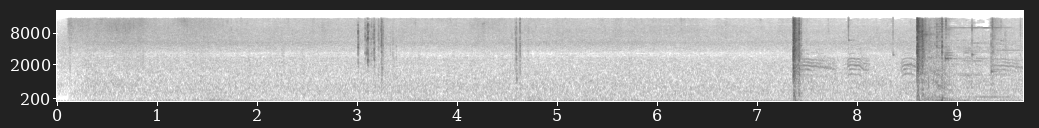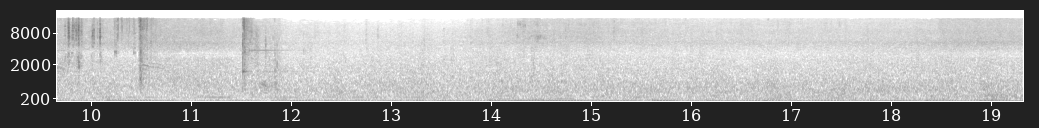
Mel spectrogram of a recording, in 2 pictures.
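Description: Wind rumbles low and steady outdoors.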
